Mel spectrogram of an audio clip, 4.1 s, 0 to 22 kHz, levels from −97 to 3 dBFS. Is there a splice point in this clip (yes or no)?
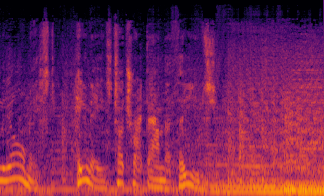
yes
